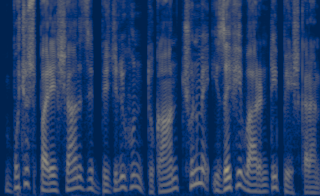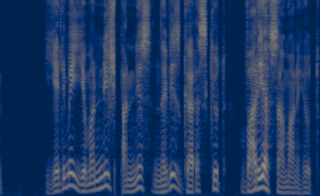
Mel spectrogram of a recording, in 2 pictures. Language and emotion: Kashmiri, angry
